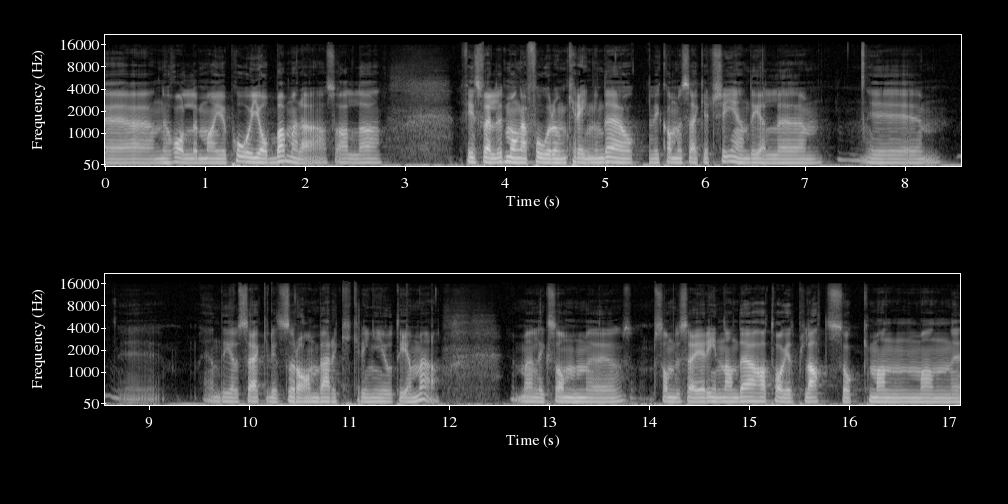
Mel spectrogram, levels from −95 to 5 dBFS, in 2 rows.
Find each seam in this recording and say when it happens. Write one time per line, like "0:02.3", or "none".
0:05.4

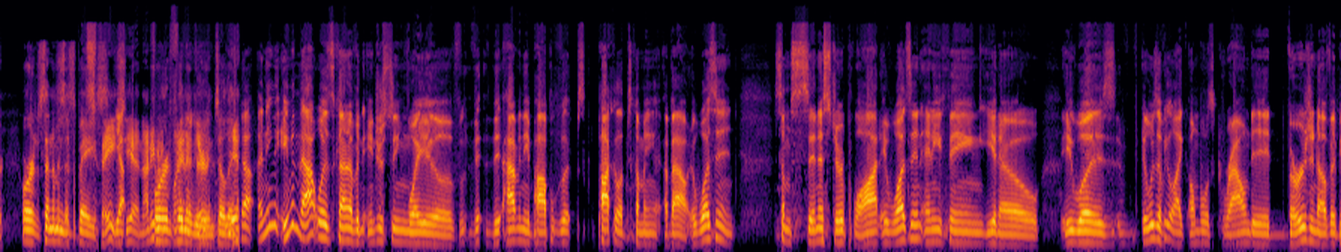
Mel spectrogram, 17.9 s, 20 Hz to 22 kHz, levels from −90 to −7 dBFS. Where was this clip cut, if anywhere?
0:03.2
0:14.2
0:15.5

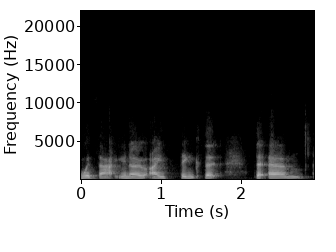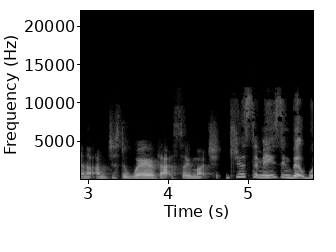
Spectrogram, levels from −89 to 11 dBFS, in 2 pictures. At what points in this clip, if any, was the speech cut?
0:04.6

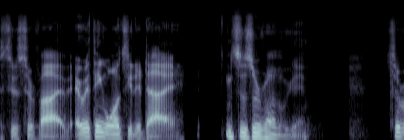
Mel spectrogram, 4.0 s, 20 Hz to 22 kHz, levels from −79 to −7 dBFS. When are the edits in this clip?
0:02.1

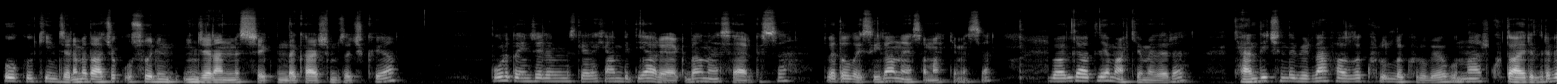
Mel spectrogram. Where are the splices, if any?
0:10.5

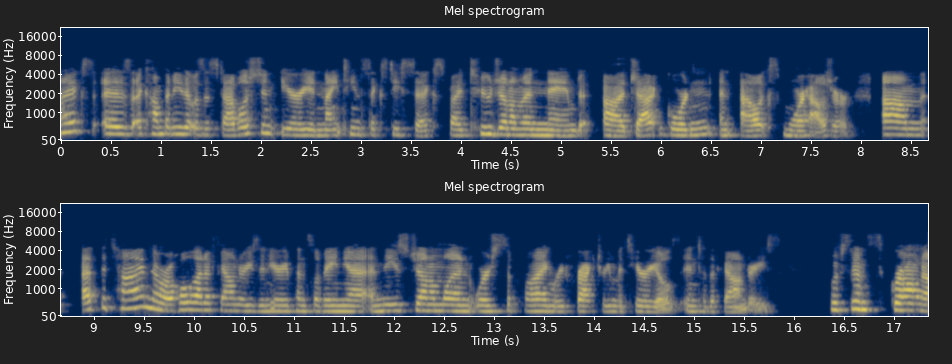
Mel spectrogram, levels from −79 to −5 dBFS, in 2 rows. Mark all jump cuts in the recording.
0:08.1

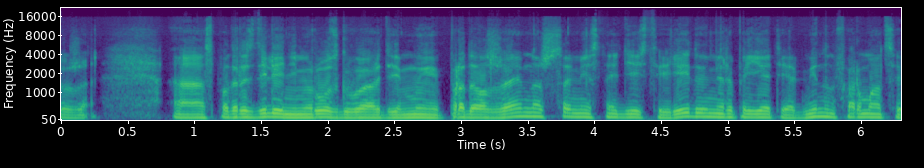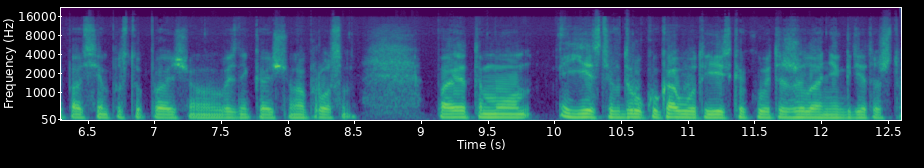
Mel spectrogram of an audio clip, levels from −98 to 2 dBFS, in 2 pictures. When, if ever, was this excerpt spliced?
none

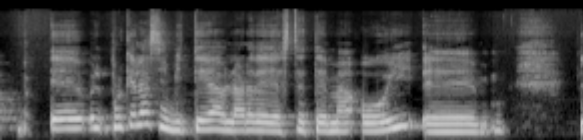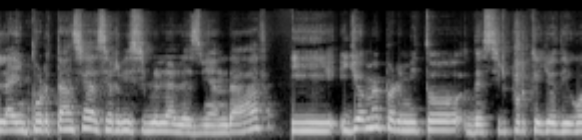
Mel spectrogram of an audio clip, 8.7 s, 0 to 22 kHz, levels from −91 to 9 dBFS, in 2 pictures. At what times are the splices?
none

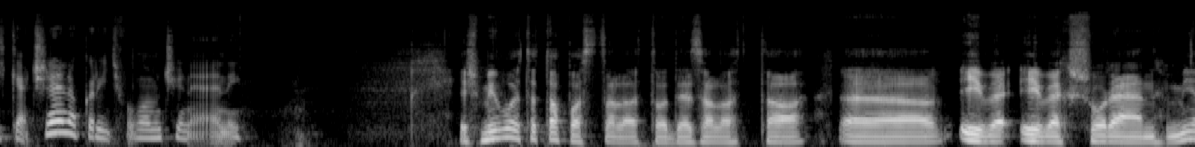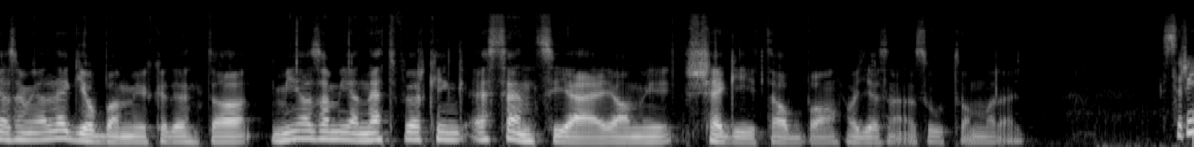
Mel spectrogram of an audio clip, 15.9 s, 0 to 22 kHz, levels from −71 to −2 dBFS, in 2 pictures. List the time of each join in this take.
0:05.5
0:07.8
0:13.6

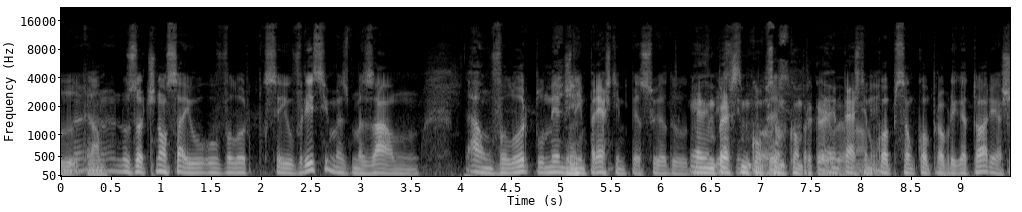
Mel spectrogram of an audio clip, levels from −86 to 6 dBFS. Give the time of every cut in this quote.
none

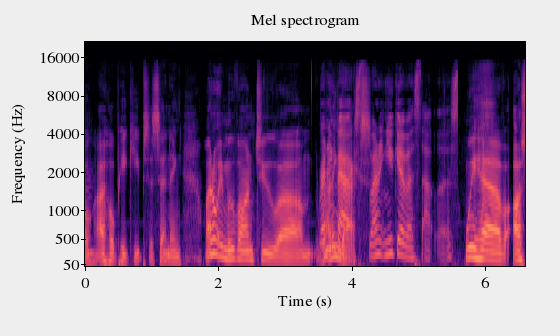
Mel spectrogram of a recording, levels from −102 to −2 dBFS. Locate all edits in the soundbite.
0:05.6

